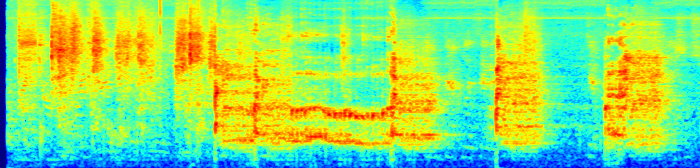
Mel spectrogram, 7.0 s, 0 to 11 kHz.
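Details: A scared 1-year-old male French Bulldog barks at a plastic comforter bag in rough, uneven bursts, some stretched into tonal, whining yowls, with people talking between and over the barks.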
